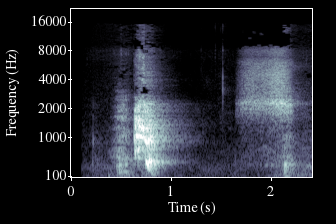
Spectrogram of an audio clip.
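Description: A dog barks once, about three-quarters of a second in. A short hiss follows near the end.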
